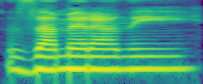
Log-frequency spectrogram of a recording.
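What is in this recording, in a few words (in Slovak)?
"zameraný", Slovak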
